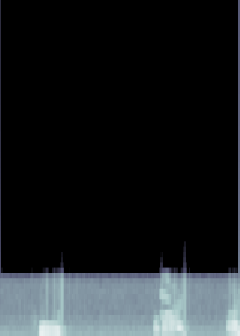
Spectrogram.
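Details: Pet brown-headed parrot indoors, hooting and copying a conure's sounds: three short, hollow, whistled calls with a warbling, bending pitch, each under half a second and roughly a second apart, over steady background hiss.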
